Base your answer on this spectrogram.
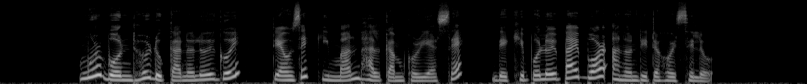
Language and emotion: Assamese, happy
